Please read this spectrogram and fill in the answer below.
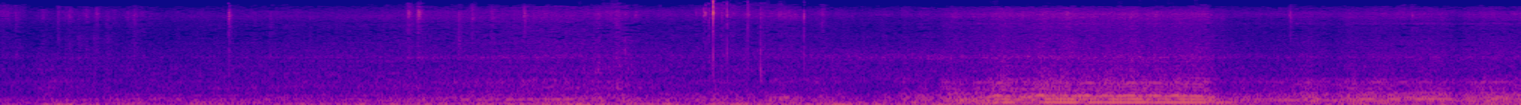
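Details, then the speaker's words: Ford Transit van braking: low droning groan rises over road noise then fades; squeak when pedal lightly pressed or released, disappears with firmer pressure, persisting even with new brakes; caliper suspected, cause not confirmed. "вот нажимаешь сильнее он пропадает отпуская опять скрипит и как будто отпускает со временем"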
